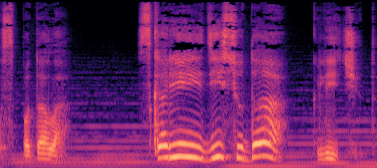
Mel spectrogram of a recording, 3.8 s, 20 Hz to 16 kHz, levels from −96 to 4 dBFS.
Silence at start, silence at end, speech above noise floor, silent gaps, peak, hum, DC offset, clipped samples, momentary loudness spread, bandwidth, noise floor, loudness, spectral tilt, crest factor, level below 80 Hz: 0 s; 0 s; 23 dB; none; -4 dBFS; none; under 0.1%; under 0.1%; 12 LU; 15.5 kHz; -40 dBFS; -18 LUFS; -3.5 dB/octave; 14 dB; -44 dBFS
